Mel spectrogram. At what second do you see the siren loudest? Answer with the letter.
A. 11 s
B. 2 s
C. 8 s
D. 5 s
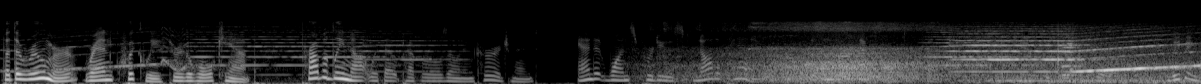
A.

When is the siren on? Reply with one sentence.
You can hear the siren from 0.0 to 4.7 s and from 9.2 to 11.9 s.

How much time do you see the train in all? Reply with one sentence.
The train can be heard for 6 seconds in total.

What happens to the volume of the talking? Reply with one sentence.
The loudness of the talking goes down.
